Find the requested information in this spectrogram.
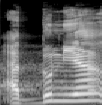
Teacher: kata dunia itu kita baca idhar, kita tidak baca idgham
